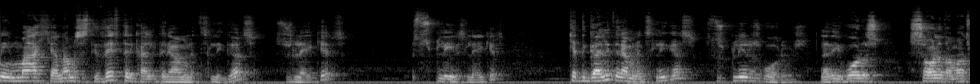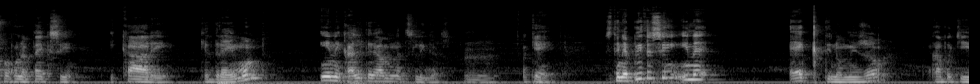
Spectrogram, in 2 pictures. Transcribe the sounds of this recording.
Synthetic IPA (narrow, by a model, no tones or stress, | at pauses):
neimɐçiɐnɐmesɐ̥st̪iðe̞ft̪e̞ɾikɐlit̪e̞ɾiɐminɐt̪i̥zliɡɐsːt̪uzleces | st̪u̥spliɾizleiceɾs | cet̪iɡɐlit̪e̞ɾiɐminɐt̪izliɣɐsːt̪uspliɾuzɣo̞ɾiusðilɐðiːɣo̞ɾiusː | eo̞lɐt̪ɐmɐt̪espuexunepe̞ksiː | kɐɾi | ce̞d̪ɾejmond̪ | ine̞ikɐlit̪e̞ɾiɐminɐt̪izliɡɐs | o̞ce̞i | st̪ine̞piθe̞siine̞ | ekt̪ino̞mizo̞ | kɐpoci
